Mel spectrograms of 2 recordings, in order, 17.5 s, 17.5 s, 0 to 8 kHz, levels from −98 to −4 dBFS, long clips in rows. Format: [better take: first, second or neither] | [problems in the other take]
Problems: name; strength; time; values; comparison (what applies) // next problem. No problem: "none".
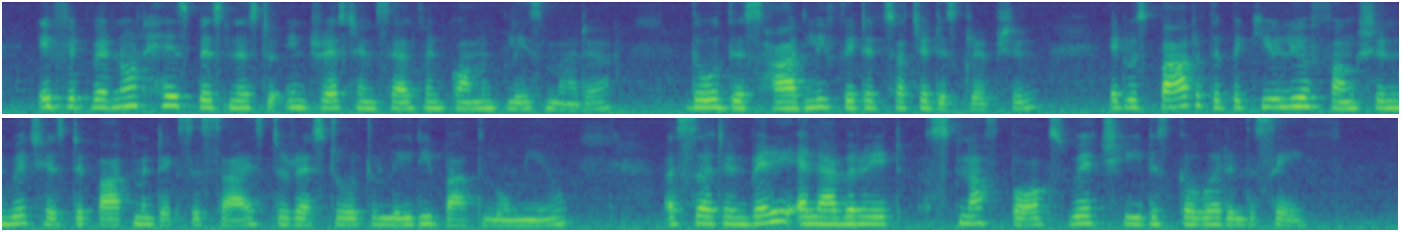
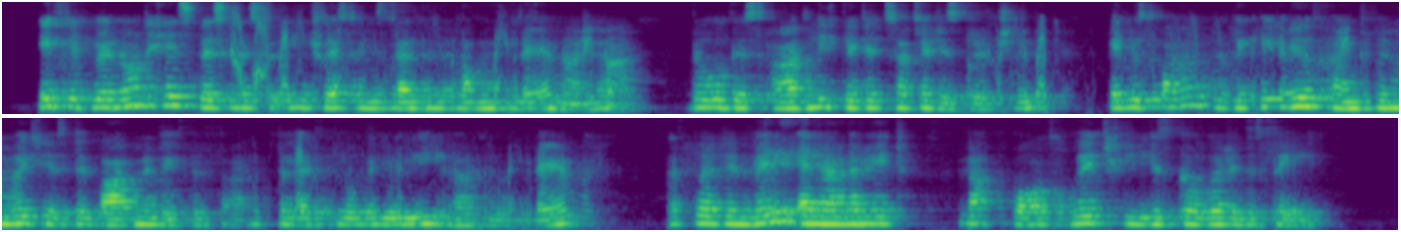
first | noise reduction (neural mask model DeepFilterNet 3)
